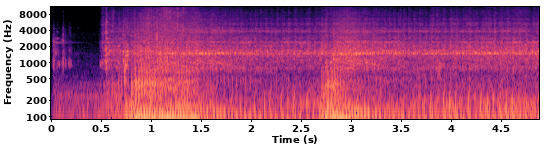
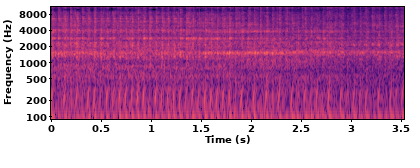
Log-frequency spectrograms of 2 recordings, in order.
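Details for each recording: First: Four-stroke motorized bike, before fitting a spring tensioner: engine fires up and revs with an uneven clatter on take-off as the drive chain jumps around under acceleration. Chain slap from a slack drive chain. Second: Four-stroke motorized bike after fitting a frame-mount floating idler spring tensioner: steady idle pulse with only light chain clatter behind it. Chain noise much better than with the previous pulley, though not perfect.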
